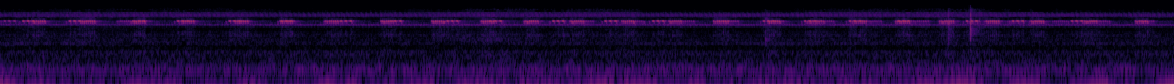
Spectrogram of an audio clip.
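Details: Grass insect chorus used as study white noise, sharp bright chirps pulsing roughly three times a second in an even stream, one faint click near the end, soft low rumble beneath.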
